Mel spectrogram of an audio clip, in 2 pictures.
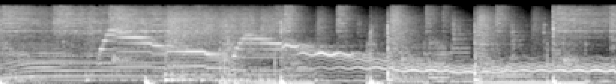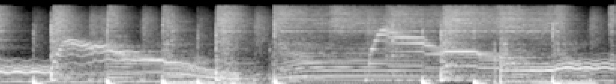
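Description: Psychedelic rock band playing: a synthesizer lead swoops down and up in long pitch glides, with a wavering vibrato passage in the middle, over bass guitar and drum kit.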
